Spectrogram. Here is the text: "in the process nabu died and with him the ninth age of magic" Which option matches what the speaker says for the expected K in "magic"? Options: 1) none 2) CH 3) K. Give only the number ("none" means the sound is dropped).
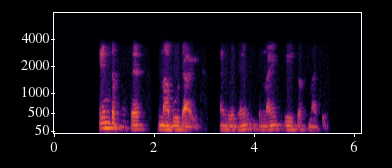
1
